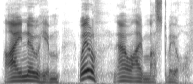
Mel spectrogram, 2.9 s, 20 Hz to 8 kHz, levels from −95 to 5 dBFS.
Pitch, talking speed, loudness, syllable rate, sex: 130 Hz, 185 wpm, -19 LUFS, 4.4 syllables/s, male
